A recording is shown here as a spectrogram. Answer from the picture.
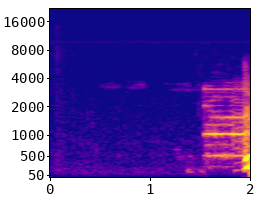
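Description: Near silence on the live link for about a second and a half, then a man's voice comes in with a long, steady 'jee' as the reporter begins to answer.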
